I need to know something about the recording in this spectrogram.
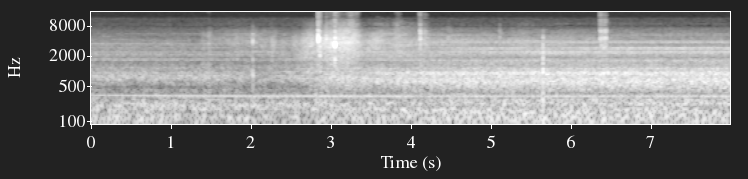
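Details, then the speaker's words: Skoda Fabia Mk2 heater blower, glovebox removed, fan housing cut open to lubricate the fan shaft against whistling, hole covered by hand: steady low hum, one faint even tone, no whistle or squeal; fan now quiet. "сейчас отверстие закрой рукой принципе пока ничего не слышно"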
